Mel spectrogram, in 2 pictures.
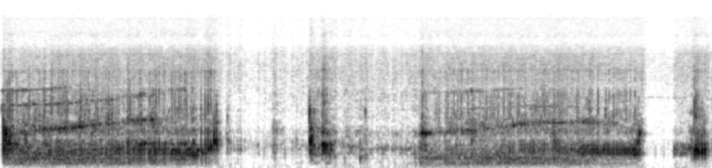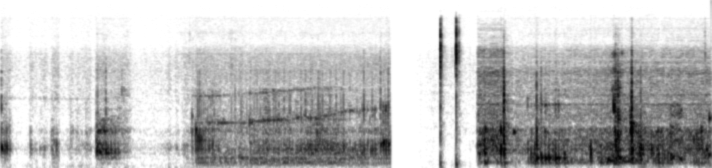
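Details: Badger named Sticks: long, gurgling, rising growls from the belly, stomach rumbling from gas and fluid moving through the gut; stomach growling (borborygmi).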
